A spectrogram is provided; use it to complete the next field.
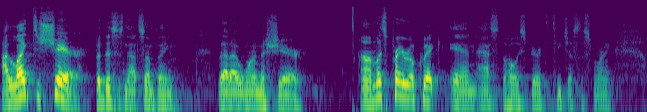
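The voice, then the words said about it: Slightly nasal, congested voice. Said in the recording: “I sound a little nasally, excuse me, I have a cold”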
